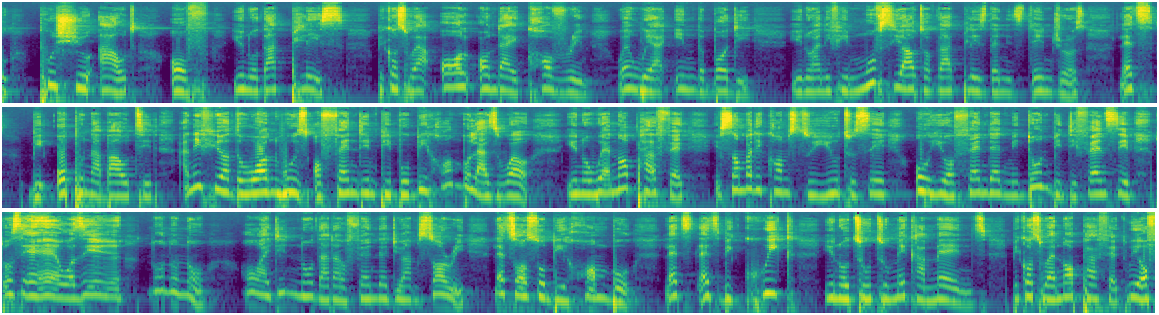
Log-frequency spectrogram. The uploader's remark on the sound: Question and Answer at the Light, Be conference in Vienna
